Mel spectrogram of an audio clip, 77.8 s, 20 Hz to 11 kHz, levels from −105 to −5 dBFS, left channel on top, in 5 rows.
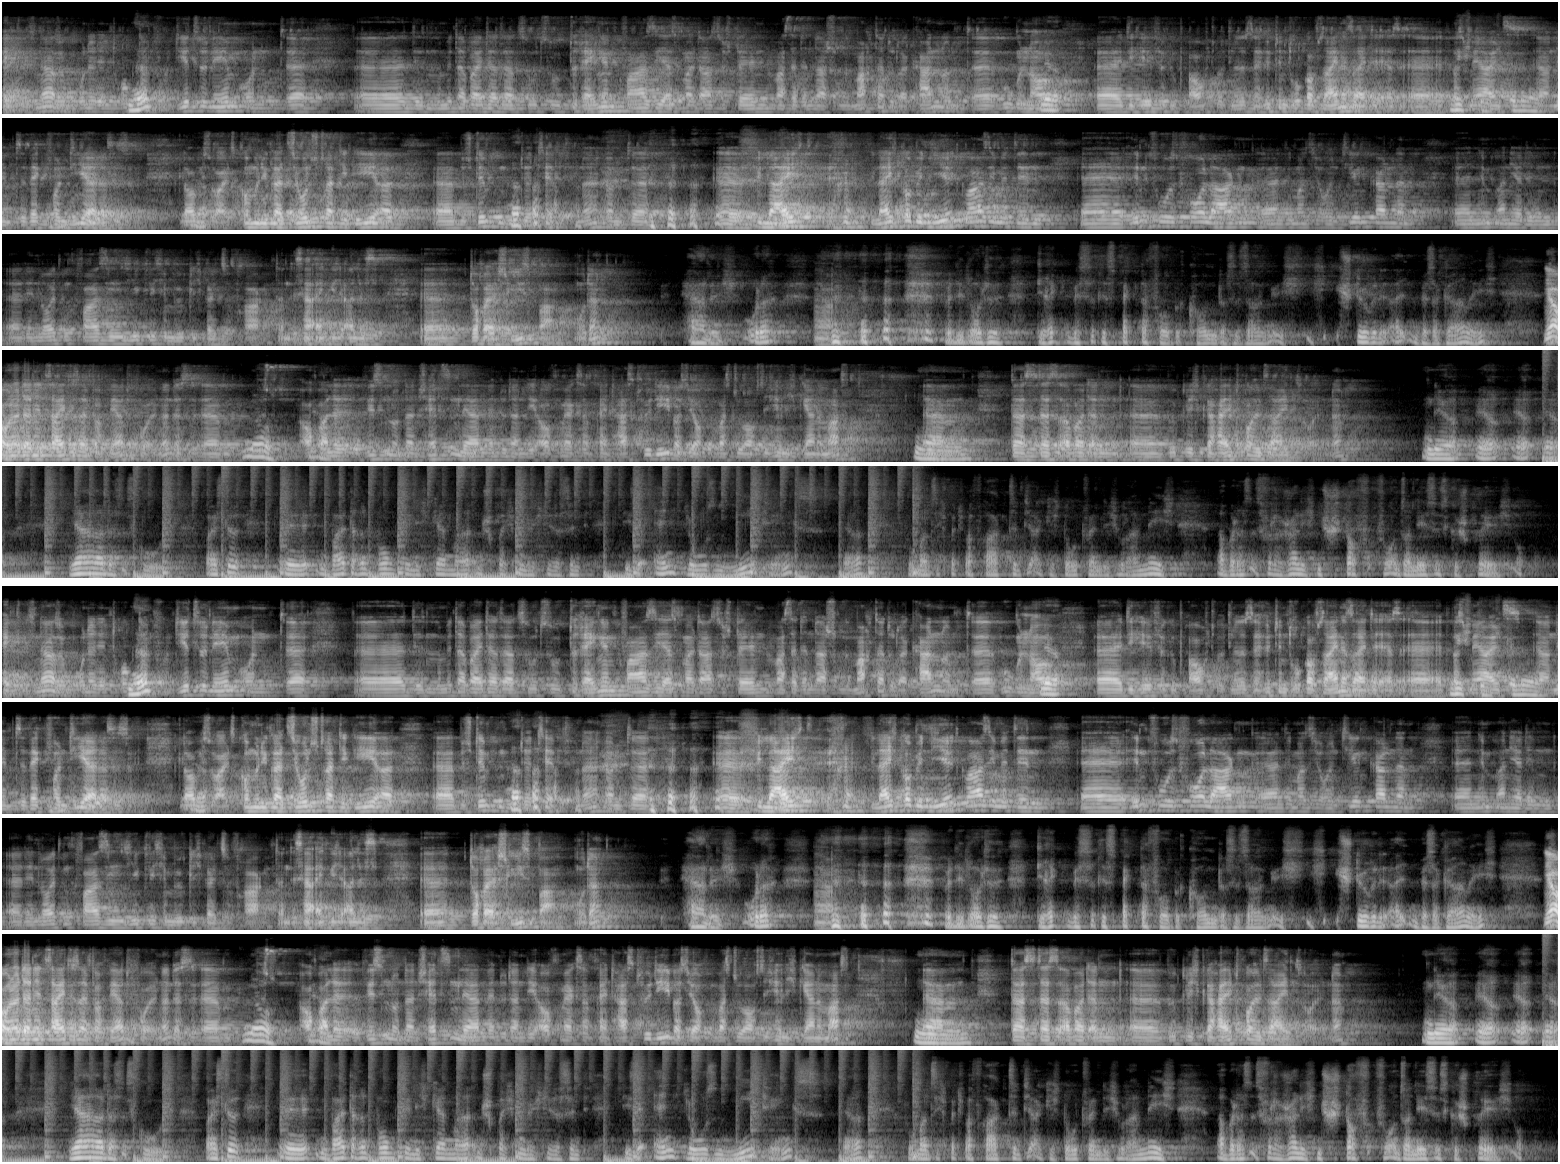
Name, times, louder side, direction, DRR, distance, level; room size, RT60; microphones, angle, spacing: voice 1, 0.0-1.3 1.8-10.5 10.9-20.7 21.0-21.1 21.3-22.0 22.7-29.7 30.1-37.1 39.2-39.4 46.5-49.0 49.2-49.3 49.7-55.5 55.9-56.3 56.8-60.1, right 3 dB, 70° right, 1 dB, 3.5 m, -32 dB
voice 2, 1.2-1.5 10.4-10.6 14.5-15.5 16.0-16.2 17.3-17.6 20.6-21.1 21.5-23.4 37.9-46.9 47.9-48.0 49.1-49.4 49.7-50.0 55.8-56.4 60.9-77.4, right 4 dB, 90° right, 8 dB, 0.8 m, -35 dB
sound 1, 62.1-63.3 63.5-71.5, equal, 5° right, 1.4 m, -40 dB
26.5 x 20.0 x 8.5 m, 1.5 s
head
